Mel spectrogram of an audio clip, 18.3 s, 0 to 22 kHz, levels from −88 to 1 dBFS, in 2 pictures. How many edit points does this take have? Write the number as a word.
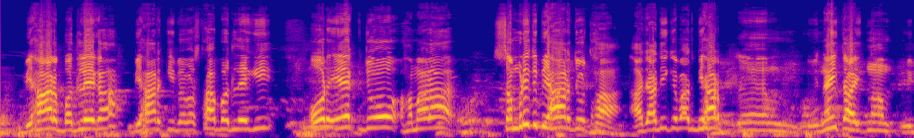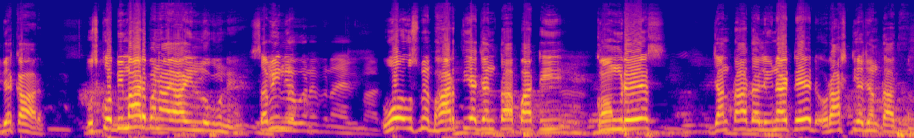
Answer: zero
